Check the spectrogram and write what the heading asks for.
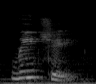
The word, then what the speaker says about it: lychee: Here's the word lychee. Lychee. The first vowel, then the second vowel. Lychee, lychee. The first vowel is E, but the second vowel is kind of between E and I.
